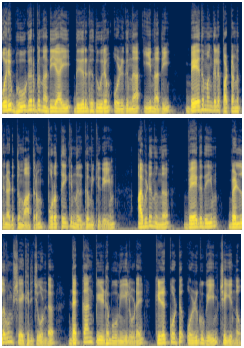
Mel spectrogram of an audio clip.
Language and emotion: Malayalam, neutral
